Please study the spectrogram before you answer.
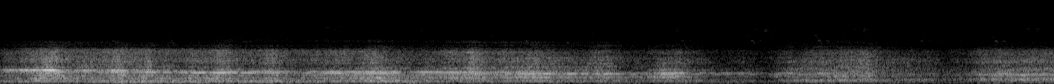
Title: Delta Airlines Airbus A319-114 N354NB DL673 JFK-DTW (FOPP whistling sound)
